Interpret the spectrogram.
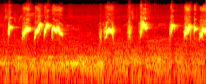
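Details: Southern master-style song of a caged Red-whiskered bulbul from Thailand, used to rouse other caged birds. A rapid run of four liquid, downslurred whistles, then scattered single notes and another short, bubbly phrase.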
